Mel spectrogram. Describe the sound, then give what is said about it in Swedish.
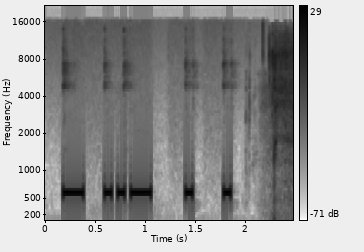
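A steady, mid-pitched Morse code tone keys out a short sequence of long and short beeps sending 'thank you', ending in two spaced single dits ('dit-dit'), followed by a brief burst of radio static. “Och då kommer Sigurd Örn sexa tillbaka med kanske bara ja, thank you och ditt-ditt.”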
